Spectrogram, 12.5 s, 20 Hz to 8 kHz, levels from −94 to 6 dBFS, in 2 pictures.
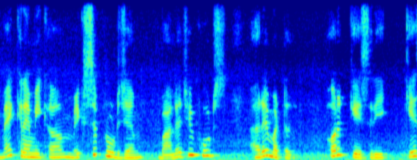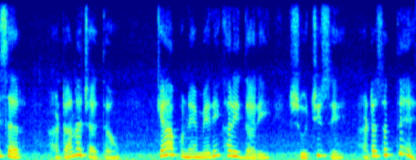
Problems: none marked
